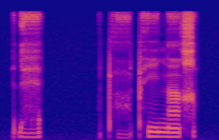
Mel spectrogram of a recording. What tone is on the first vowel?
high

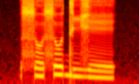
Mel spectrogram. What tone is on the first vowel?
low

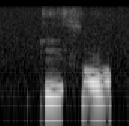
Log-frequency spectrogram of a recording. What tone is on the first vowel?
low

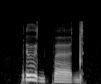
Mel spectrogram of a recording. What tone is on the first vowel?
falling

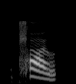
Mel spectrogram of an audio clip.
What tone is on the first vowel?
falling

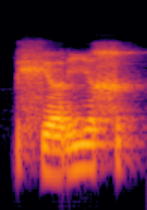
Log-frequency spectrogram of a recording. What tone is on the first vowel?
low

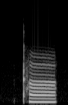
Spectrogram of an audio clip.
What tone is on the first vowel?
high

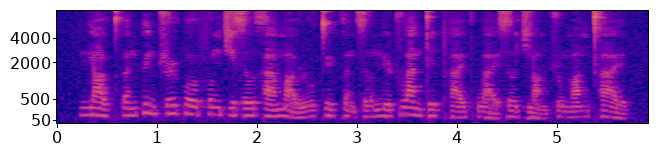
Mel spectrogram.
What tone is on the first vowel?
falling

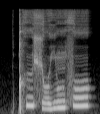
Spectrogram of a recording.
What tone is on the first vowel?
high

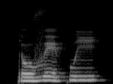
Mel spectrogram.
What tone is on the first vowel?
low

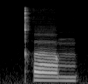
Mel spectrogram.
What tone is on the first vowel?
low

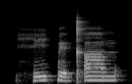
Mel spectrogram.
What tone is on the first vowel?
rising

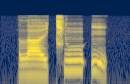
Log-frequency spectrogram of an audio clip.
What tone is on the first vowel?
low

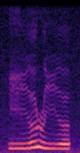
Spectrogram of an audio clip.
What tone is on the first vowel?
rising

